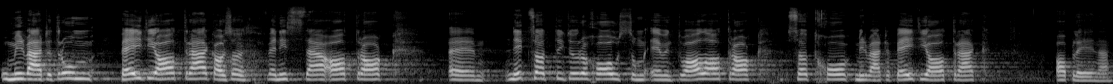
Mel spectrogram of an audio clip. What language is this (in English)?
Swiss German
